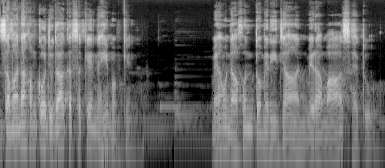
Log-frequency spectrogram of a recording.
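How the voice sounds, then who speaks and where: Music plays in the background as a man speaks at a fairly low pitch with fairly even intonation. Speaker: radio jockey, poetry narrator. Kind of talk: poetry reading.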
